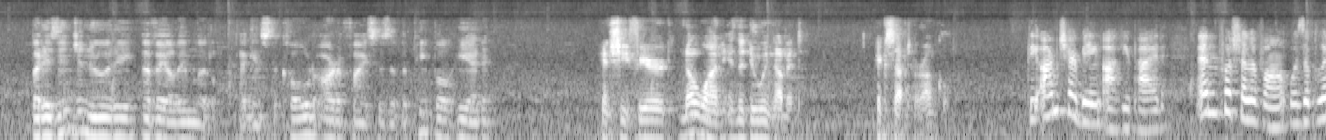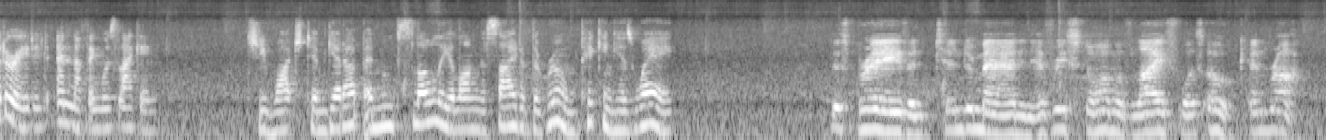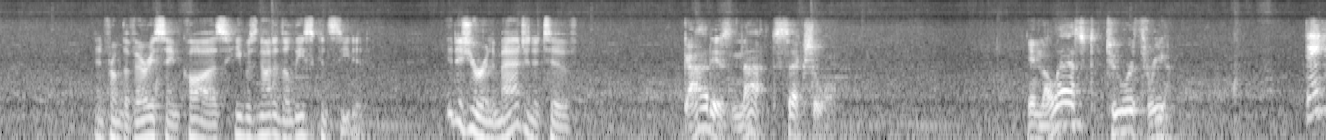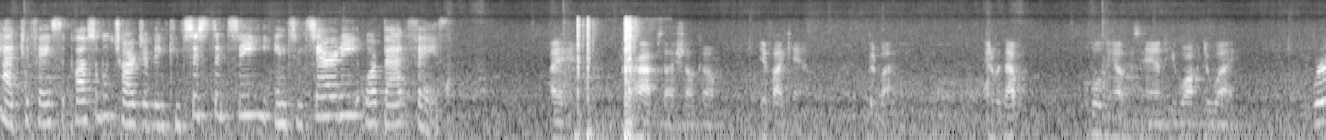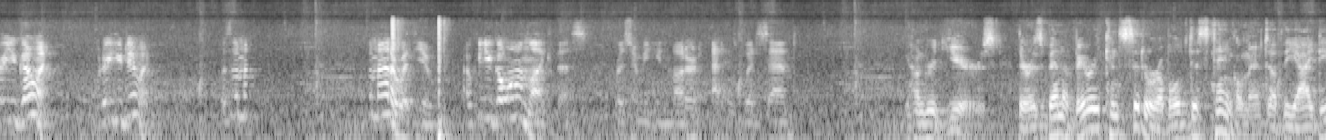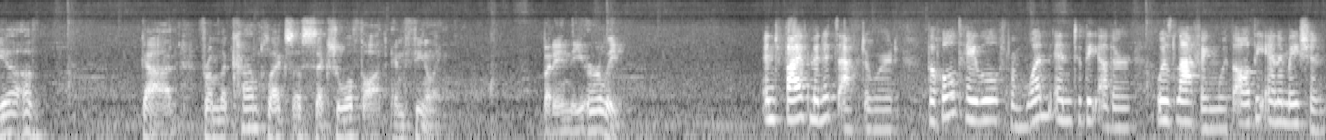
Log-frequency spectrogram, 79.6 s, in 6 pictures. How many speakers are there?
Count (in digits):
9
